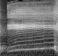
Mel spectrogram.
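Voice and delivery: sudden high squeal; high-pitched excited eek. Retold or imitated. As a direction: squeak with glee like an overexcited kid. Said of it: "so excited to get the walkie-talkie".

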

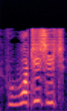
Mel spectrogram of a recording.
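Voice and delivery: high-pitched, frightened question; terrified gasp. A narrator's reading. Aunt Petunia backing from the fireplace, gasped in terror. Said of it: "gasped Aunt Petunia".

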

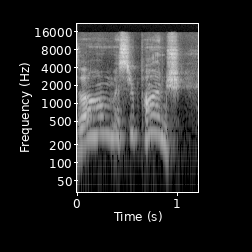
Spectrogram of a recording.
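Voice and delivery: put-on very high little-girl voice for Judy; girlish voice. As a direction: squeak it out like a small girl. Girl voiced in movie retelling.

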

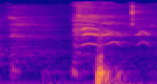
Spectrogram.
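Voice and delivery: squeaky rising laugh; high laugh. Real, not acted. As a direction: giggle high. Laughs at own accent.

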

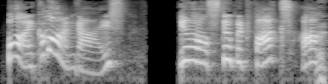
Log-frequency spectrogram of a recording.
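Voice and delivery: high-pitched cartoon mouse voice; Mickey Mouse. Messing with brother in the Disneyland line, cartoon mouse impression. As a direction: squeak it out like a cheery cartoon mascot. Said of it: "Mickey Mouse impression".

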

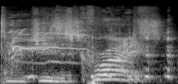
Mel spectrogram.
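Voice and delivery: very high, drawn-out shout; exclaiming. Real, not acted. Co-host breaks off his brother story, high drawn-out shout. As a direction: stretch it out into a high yell.

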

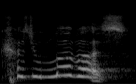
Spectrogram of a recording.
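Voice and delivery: put-on very high, drawn-out child voice; singsong little-kid answer, slow and high; imitated nonchalant kid.

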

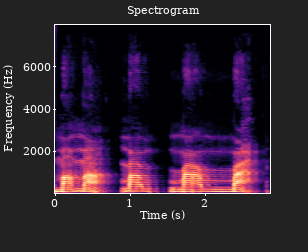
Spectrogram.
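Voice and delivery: put-on loud babbling baby voice; crying baby doll. Shown as a demonstration. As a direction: bawl mama like a baby doll. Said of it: "my cry sounded something like this".

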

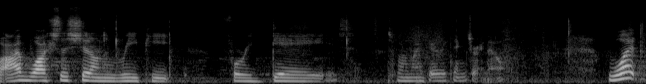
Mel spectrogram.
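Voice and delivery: ordinary talk

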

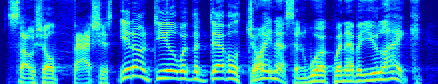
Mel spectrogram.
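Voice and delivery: jeering shout. A narrator's reading. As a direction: hurl the insults across the hall. Communists jeer at union man.

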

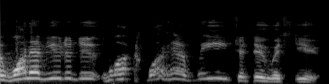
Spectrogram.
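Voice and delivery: high-pitched demon's protest, lightly acted; alarmed unclean spirit. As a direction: question it like a rattled demon. Demon's alarmed question to Jesus.

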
